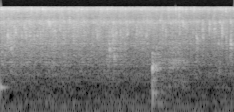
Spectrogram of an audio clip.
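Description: Egg-battered bread slice frying in hot oil in a wok, a steady sizzle with fine crackling. A single sharp click comes about one and a half seconds in.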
